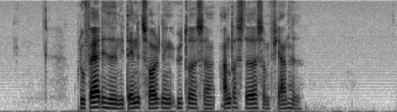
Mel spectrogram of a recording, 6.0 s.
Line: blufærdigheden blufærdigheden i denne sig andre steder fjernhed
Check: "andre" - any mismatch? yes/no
no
